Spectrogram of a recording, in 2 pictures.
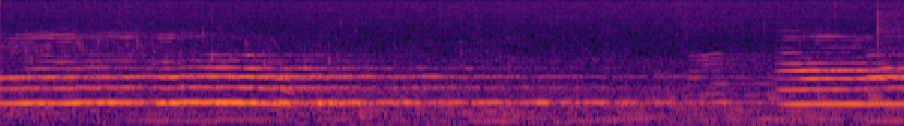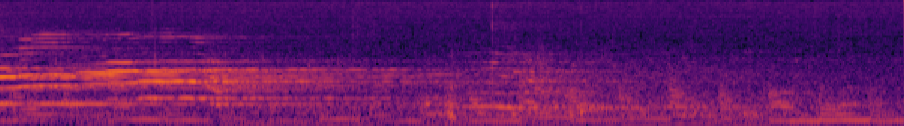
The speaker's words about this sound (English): I mean, I think everyone's drawn to whales for different reasons. For me, for myself personally, it was the sound.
